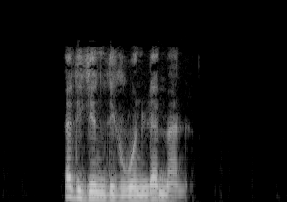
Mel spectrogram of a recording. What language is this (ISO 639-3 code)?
kab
